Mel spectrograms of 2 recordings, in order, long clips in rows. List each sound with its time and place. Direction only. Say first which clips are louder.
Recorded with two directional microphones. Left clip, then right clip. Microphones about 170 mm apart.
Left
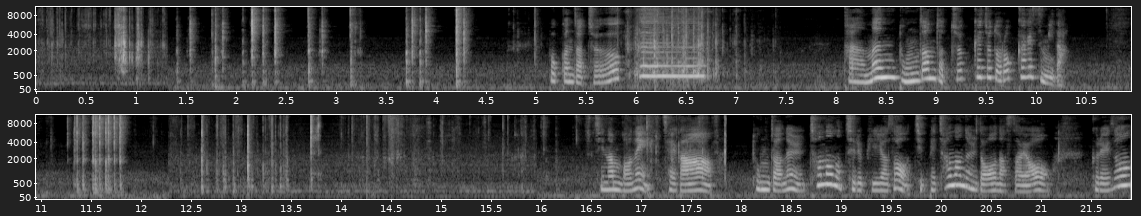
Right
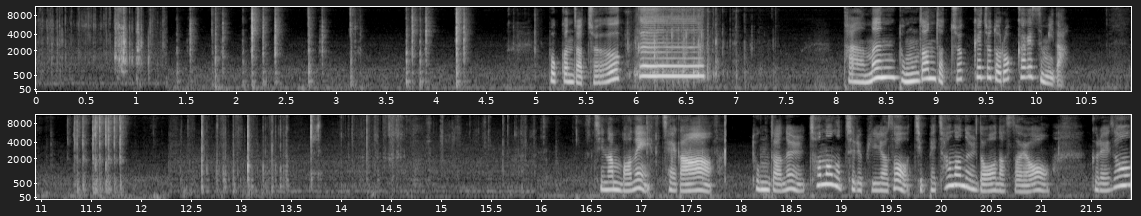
0.1 s a sound: right 4 dB; 5° right (ahead or behind)
1.5 s typing: even; 5° left (ahead or behind)
3.7 s computer keyboard: right 1 dB; 5° left (ahead or behind)
5.1 s a woman's voice: right 11 dB; 50° right (ahead or behind)
6.7 s a sound: right 4 dB; 15° right (ahead or behind)
8.0 s a woman's voice: right 7 dB; 45° right (ahead or behind)
11.5 s typing: right 1 dB; centre (ahead or behind)
15.4 s a sound: right 3 dB; centre (ahead or behind)
16.6 s a woman's voice: right 9 dB; 50° right (ahead or behind)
